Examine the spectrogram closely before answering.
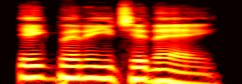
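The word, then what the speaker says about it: Igbinoghene: Then, bam, Noah Igbenichene. Yes, Igbenichene, I believe is how the young man pronounces his name.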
